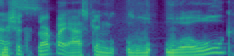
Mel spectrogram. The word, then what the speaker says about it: Woulg: Woulg. Woulg. All right. So, well, since we're going on to how to pronounce names, I guess we can actually start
